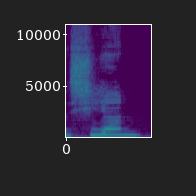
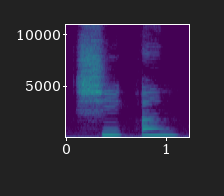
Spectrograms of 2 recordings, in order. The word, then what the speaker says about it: 西安: Begitu lebih tepat, jangan Xi'an. Jadi dia bukan digabung ya bacanya antara huruf I dan huruf A. Xi'an.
